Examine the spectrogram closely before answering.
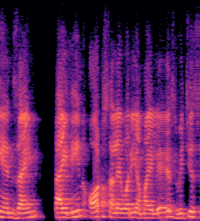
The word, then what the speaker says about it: ptyalin: P is silent. P is sorry. silent over there. Ptyalin, salivary amylase, converts starch into maltose.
